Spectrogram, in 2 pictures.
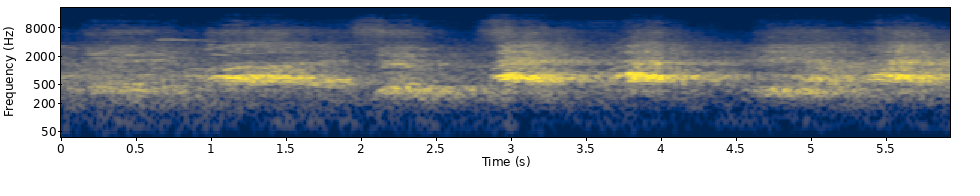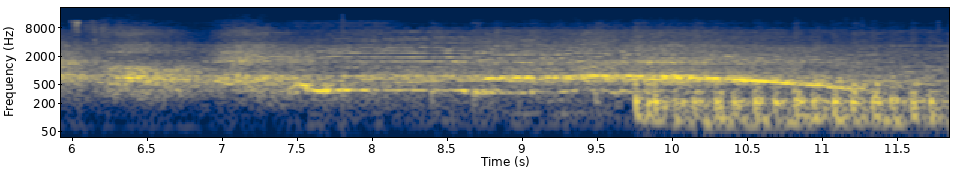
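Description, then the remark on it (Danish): A large football crowd chants a countdown in rhythmic, evenly spaced shouts, started 29 minutes and 50 seconds into the match, then breaks into a sustained roar as drumming and loud, dense crowd noise kick in near the end. “og så da der var gået 29 minutter og 50 sekunder, så begyndte de så at tælle ned, som vi kan høre på lyden her, til at bryde lidt mere ud i stemning.”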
